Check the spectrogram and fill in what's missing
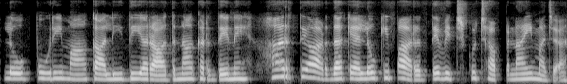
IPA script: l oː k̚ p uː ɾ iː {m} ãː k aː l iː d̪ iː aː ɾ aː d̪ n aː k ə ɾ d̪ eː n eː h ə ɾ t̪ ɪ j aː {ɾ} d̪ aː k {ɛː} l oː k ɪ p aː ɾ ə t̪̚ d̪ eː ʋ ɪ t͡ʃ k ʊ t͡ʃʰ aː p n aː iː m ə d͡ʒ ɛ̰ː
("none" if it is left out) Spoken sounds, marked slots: m, ɾ, ɛː

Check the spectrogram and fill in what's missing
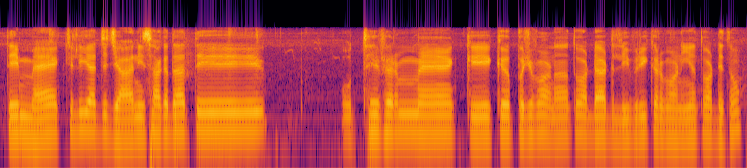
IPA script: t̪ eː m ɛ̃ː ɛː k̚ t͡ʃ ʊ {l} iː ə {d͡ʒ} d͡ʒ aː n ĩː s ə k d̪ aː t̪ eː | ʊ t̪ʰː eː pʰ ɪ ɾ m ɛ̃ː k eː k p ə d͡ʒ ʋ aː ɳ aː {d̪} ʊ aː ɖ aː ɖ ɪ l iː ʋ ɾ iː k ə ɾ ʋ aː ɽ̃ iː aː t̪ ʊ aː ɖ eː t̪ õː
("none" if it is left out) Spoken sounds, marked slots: l, d͡ʒ, t̪

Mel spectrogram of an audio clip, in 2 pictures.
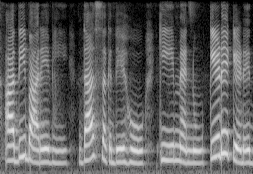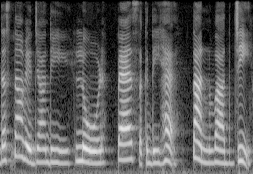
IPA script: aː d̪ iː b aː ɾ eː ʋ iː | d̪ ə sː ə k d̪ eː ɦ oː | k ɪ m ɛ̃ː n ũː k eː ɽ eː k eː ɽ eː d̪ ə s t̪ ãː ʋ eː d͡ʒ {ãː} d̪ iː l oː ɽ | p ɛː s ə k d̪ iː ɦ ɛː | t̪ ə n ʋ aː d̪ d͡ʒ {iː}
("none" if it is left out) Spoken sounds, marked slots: ãː, iː

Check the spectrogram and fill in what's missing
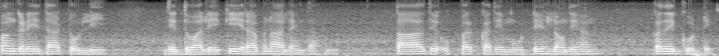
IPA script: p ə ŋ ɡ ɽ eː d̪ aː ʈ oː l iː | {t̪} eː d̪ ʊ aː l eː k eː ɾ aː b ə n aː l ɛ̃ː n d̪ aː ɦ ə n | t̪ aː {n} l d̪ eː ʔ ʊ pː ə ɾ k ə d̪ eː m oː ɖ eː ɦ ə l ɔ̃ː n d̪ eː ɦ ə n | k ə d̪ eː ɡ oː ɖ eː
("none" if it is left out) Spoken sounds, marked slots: d̪, none

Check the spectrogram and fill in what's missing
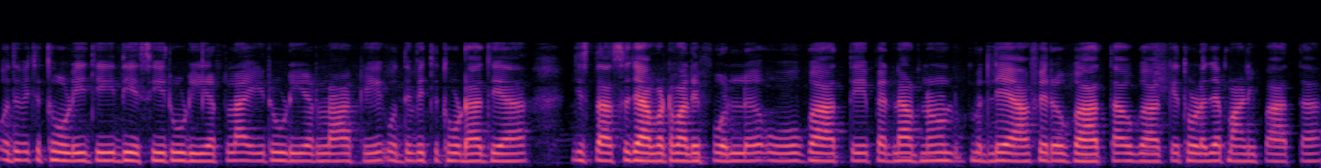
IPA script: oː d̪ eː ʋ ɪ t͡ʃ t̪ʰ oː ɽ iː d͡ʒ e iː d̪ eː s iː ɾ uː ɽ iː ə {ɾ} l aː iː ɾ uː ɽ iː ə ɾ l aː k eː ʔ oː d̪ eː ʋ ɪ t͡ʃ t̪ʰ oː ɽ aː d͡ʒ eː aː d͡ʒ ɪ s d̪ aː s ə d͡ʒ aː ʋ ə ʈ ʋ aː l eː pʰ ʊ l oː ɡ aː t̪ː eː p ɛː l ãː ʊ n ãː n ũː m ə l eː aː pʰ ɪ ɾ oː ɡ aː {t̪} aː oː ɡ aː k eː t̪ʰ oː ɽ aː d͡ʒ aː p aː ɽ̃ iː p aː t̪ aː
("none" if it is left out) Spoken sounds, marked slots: ɾ, t̪

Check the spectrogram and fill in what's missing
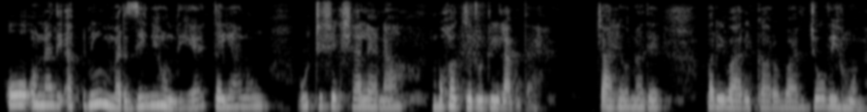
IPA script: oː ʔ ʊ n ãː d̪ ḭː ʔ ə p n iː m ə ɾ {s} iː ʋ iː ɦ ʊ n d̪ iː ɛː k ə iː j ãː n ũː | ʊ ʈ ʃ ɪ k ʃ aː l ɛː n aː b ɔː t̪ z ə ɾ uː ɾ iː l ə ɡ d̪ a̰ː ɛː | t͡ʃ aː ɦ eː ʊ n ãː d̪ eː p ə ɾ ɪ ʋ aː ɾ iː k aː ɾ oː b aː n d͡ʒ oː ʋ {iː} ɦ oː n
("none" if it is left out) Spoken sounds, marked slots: z, iː

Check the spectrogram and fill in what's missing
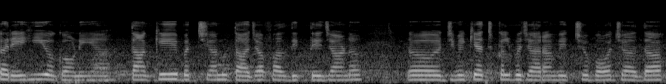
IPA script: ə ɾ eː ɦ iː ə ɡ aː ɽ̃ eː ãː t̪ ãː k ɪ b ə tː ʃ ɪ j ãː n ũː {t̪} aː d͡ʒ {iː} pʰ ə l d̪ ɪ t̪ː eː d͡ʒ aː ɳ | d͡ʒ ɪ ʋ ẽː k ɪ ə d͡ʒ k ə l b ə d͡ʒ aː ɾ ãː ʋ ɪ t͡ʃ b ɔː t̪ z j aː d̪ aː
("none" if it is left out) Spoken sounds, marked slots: t̪, aː

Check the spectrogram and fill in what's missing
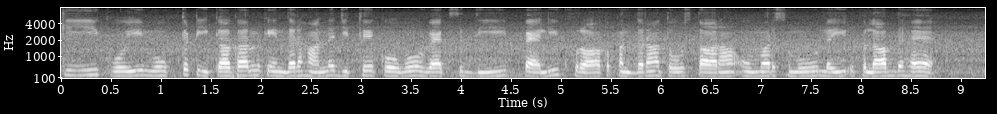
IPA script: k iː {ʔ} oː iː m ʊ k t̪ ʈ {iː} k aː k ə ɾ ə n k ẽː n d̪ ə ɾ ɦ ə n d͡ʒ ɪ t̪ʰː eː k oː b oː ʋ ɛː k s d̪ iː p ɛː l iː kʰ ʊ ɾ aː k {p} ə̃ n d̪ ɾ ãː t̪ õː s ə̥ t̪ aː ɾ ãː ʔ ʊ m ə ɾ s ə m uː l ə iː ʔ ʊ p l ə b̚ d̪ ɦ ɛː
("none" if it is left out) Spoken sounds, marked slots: k, iː, p

